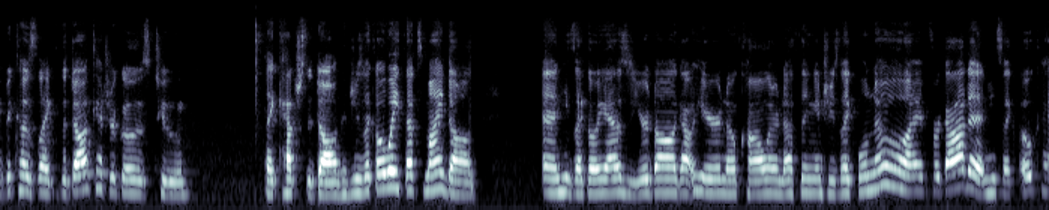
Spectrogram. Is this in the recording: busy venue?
no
